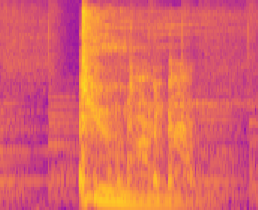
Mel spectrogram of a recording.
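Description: coughing fit

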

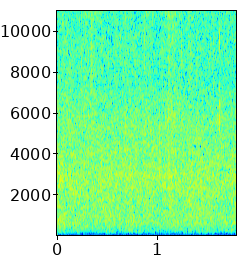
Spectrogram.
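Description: rain falling

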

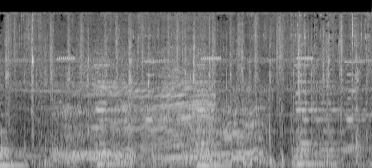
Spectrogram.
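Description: cows mooing

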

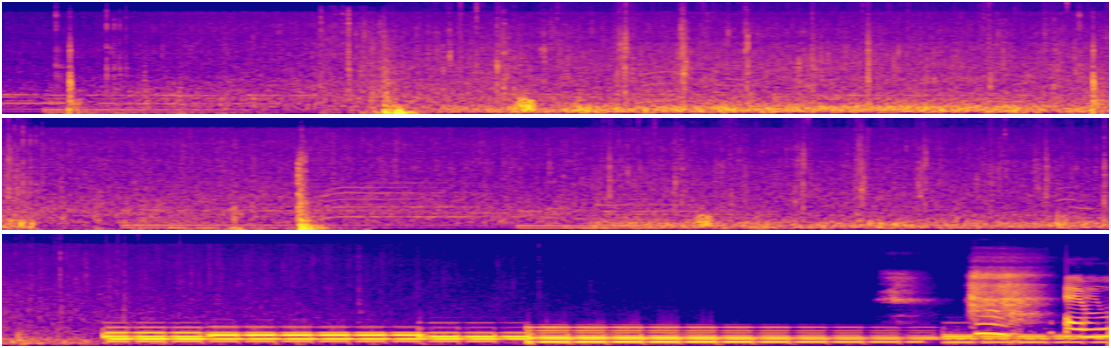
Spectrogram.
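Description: heavy rain falling

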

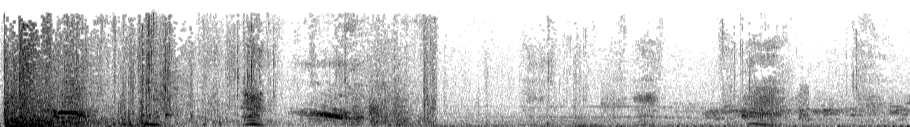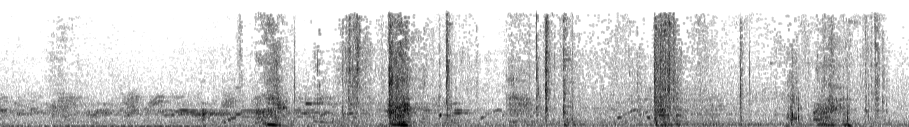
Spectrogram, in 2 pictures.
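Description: gunshots

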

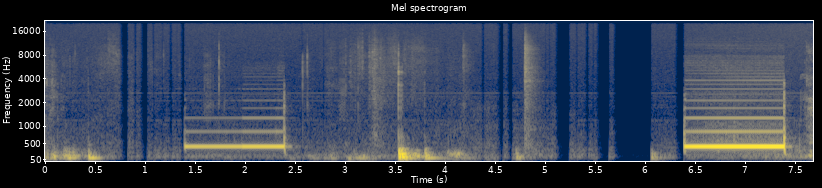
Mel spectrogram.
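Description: outgoing phone call tone

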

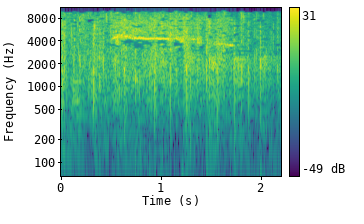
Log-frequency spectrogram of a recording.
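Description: applause

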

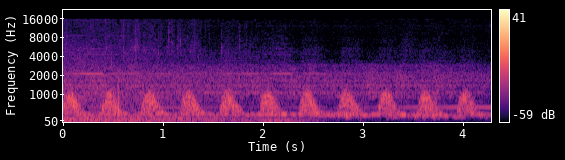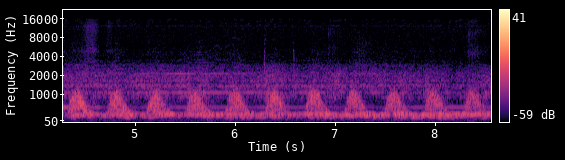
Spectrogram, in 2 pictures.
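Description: heartbeat sound effect

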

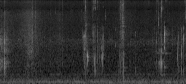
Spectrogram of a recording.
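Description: sipping water

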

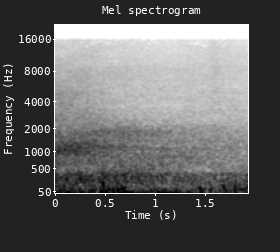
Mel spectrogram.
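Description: car passing by

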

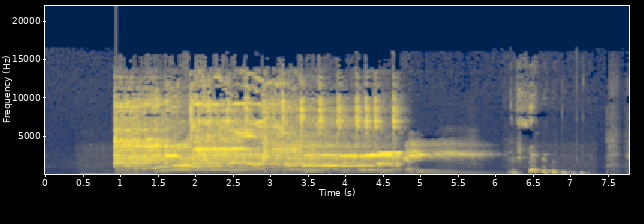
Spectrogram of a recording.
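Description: timer alarm going off

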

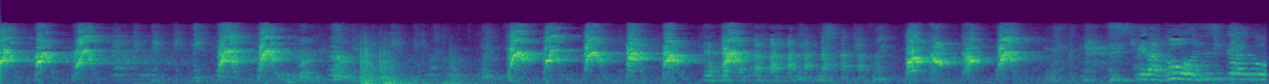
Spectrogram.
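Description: dog barking

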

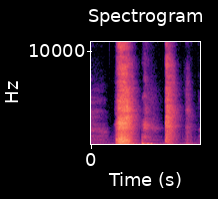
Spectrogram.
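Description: blowing nose

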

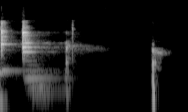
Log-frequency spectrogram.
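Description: phone ringing

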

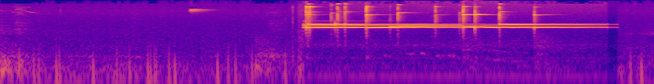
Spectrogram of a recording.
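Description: mobile phone ringing

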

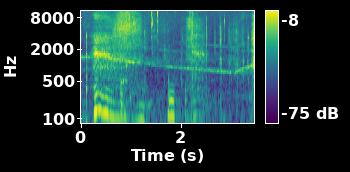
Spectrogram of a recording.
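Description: ambulance siren passing outside

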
